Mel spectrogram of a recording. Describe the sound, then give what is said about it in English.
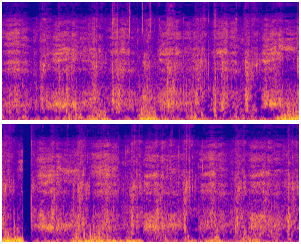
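Footsteps of a runner on a trail, a steady rhythm of scuffing, crunching strides over dense continuous noise, with a brief dropout near the middle. “All right, so here, I'll put this on for everybody. You should be able to listen to the steps.”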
